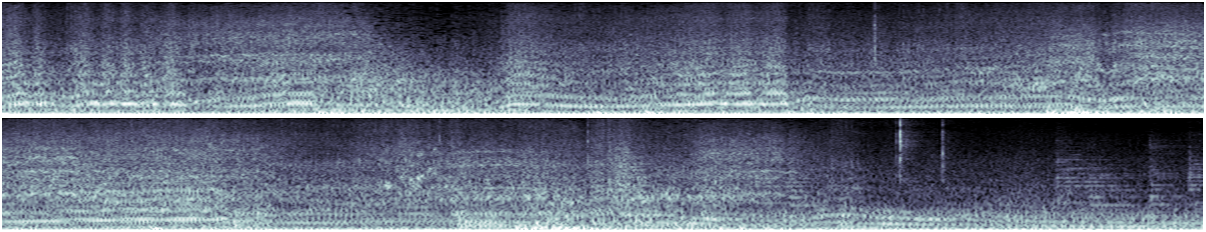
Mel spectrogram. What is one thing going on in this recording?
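A sports car engine revs and roars.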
